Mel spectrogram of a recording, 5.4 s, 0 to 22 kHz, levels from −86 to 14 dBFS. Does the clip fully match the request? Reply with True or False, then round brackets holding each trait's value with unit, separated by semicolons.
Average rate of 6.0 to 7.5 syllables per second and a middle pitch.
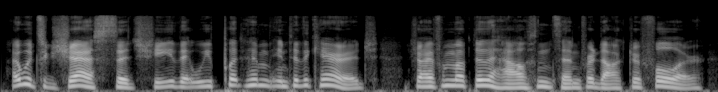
True (6.2 syllables/s; 165 Hz)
